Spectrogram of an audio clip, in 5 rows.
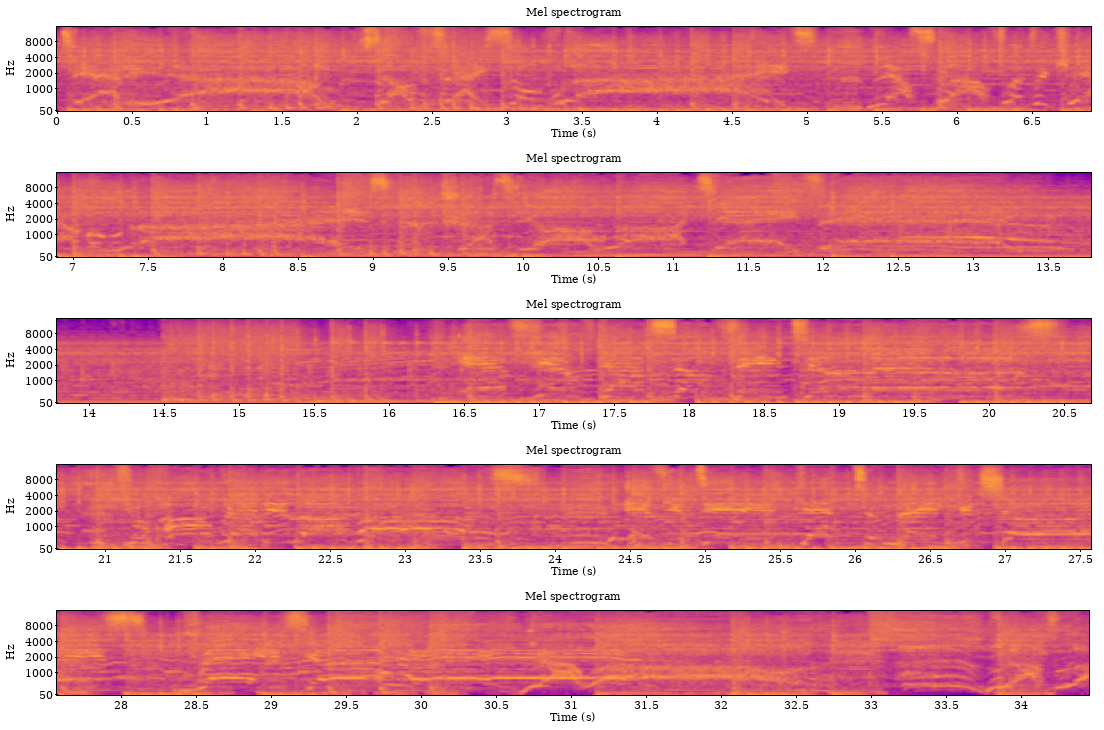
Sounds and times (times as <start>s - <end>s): Music: 0.0s - 34.4s.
